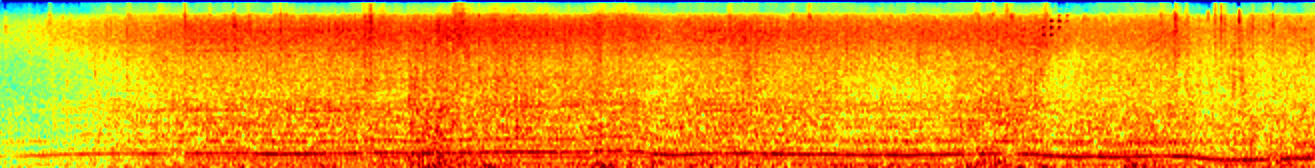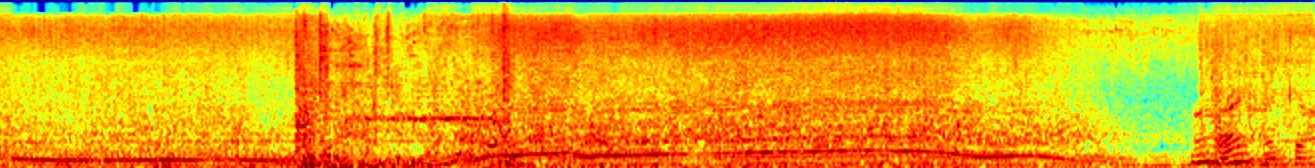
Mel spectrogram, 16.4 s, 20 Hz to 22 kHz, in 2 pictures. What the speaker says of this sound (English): it's RJ Anderson Pro 2 truck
